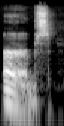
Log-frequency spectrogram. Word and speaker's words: herbs: We pronounce it herbs.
